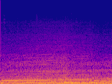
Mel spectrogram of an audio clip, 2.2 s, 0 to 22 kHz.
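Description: Jaecoo J7 AWD with a 1.6-liter turbo engine accelerating in manual mode, shifting up by itself on a damp mountain road; a steady, close engine drone and road rumble run throughout, with no talking.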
